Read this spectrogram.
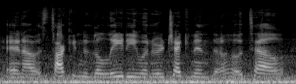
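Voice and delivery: usual speaking voice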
